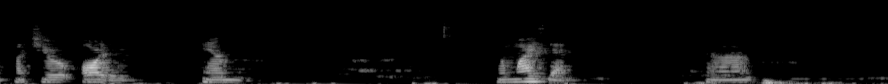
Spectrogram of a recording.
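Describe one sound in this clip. A young man speaks casually into a computer microphone, in short bursts.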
